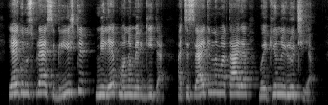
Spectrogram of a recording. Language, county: Lithuanian, Kaunas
